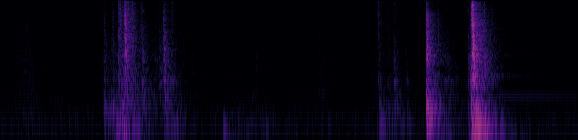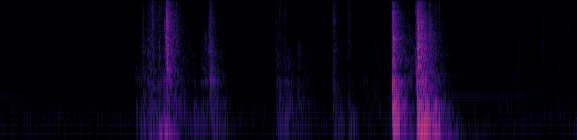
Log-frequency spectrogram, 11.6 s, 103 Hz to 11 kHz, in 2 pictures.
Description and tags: Door Open & Close 2 (Off-Axis)
Recording of a door being opened and closed, and then opened and closed again. Very slight footsteps (on carpet) can be heard. The microphone (Sennheiser MKH-50) was intentionally placed about 5 feet away from the door and aimed slightly off-axis so as to capture more of the natural room sound/reverb. I have another recording available of the exact same door and mic setup, but aimed on-axis for a more direct recording (it still has a slight bit of room sound - that was what I wanted for these two recordings).
Recorded into a Tascam 208i audio interface and into Adobe Audition. Very minor processing (low-cut at 80Hz to remove low-freq rumble).
foley, door, open, home, interior, carpet, reverb, space, close, clean, office, repeat, room, slam, shut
